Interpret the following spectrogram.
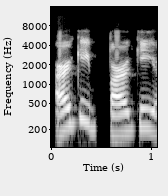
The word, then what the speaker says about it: argy-bargy: in the books and that I never heard pronounced. But is it argy-bargy or argy-bargy that's like a heated argument as The latter.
